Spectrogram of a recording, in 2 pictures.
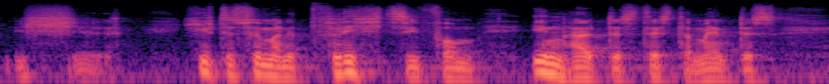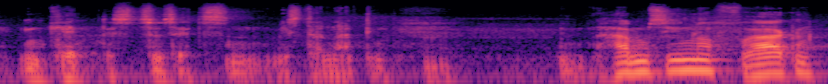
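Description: An actor playing a formal, circumspect lawyer in a German radio crime drama, speaking precisely and deliberately. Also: male voice, low-pitched, big pitch swings, husky, full character voice. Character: formal, circumspect male lawyer reporting a will.

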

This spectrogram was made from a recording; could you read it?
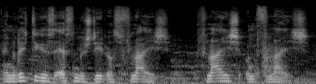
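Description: An actor playing an opinionated, hot-tempered, meat-loving band musician with a blustering, pompous manner in a radio play. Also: male voice, medium pitch, animated, unhurried, over music, close to an everyday voice. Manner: pompous pronouncements, coarse cursing.

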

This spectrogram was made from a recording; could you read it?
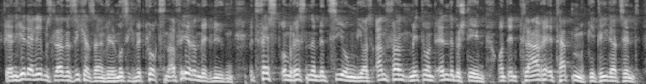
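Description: A wounded, devoted husband in middle age, played by a male actor, speaks with a slightly husky voice. He reasons deliberately and articulately, like someone lecturing his wife, with an ironic edge. It is intimate dramatic dialogue from a stage play. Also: fairly high pitch, warm tone, natural voice. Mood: impassioned, lecturing. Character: reproachful yet devoted husband, wounded, philosophizing crime writer.

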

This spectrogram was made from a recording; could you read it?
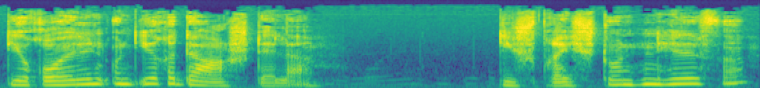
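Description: A woman's voice: medium pitch, expressive, unhurried, faint music behind. A woman formally announcing the cast of a radio play.

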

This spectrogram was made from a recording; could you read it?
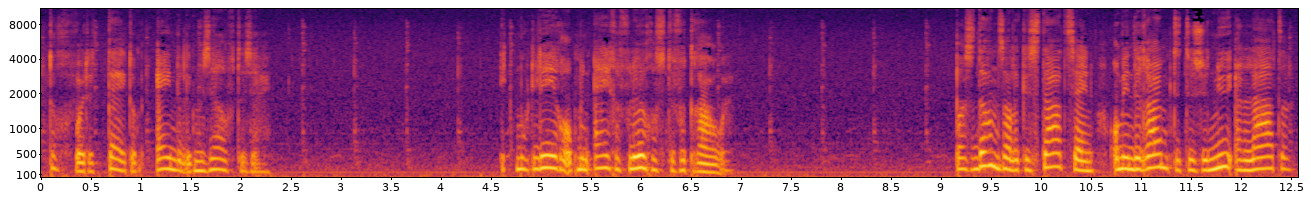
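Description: Breathy, anxious wife played by a woman, dark-voiced. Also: medium pitch, measured pace, long pauses, lightly acted. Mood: brooding, resolute. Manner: hesitant, intimate, reflective. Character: anxious, doubting wife torn by fears. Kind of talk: radio drama acting with inner monologue.

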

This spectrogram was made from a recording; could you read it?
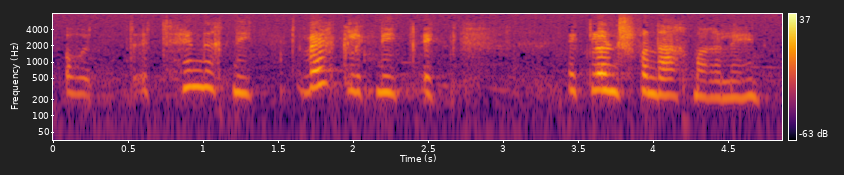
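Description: An actress playing a shy, naive young paid companion in a radio play, hesitant, timid and polite. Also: female voice, high voice, normal speed, muffled recording, a little hiss or hum, natural voice. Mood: flustered, apologetic. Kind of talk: radio drama acting.

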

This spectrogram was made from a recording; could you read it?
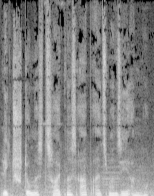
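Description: A man's voice: medium pitch, takes it slowly, noisy background, close to an everyday voice. An actor playing a troubled, delusional man on the run, murmuring his thoughts to himself in a radio drama, often half-whispering. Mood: shaken, despairing. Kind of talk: radio drama inner monologue.

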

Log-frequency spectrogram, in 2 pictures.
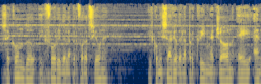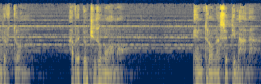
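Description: An actor playing a proud, guarded older police commissioner who narrates his own story in a theatrical, measured radio drama style. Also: low-pitched, steady tone, lightly acted. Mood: grave, troubled. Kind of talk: live radio drama reading with music. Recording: reverberant hall with music behind. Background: music.

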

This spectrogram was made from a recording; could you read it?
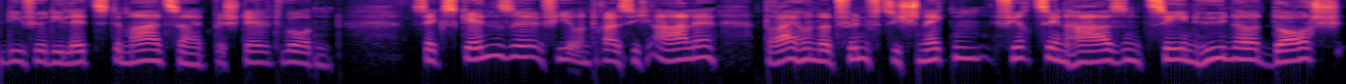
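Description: A man narrating a German radio play as scripted literary storytelling, in a measured and deliberate manner. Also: fairly high pitch, darkish tone, no room sound, studio quality.

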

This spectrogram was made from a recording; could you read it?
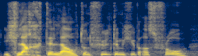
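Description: A man giving a dramatic first-person literary narration in a theatrical manner that moves between hushed and excited. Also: sits high, measured pace. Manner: theatrical, swinging from hushed murmurs to excited outbursts.

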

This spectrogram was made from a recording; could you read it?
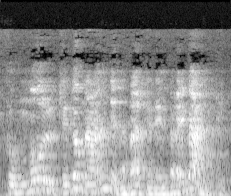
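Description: A man's voice: fairly high pitch, big pitch swings, measured pace, pushed and bright, heavily acted. An actor playing an insistent, accusatory male lawyer who hammers a witness with repeated questions in a theatrical courtroom drama. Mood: probing. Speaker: stage actor. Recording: roomy, distant stage recording with faint noise.

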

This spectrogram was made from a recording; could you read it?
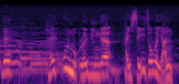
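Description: A man's voice: high voice, lively intonation, moderate pace, music in the background. A man acting a prince's loyal chariot driver in a Cantonese radio drama, deferential and explaining things plainly. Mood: frank.

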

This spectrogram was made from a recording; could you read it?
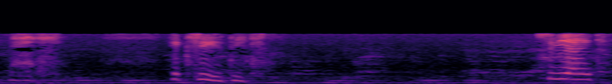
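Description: An actress playing a weary, cynical surveillance worker in a radio play, speaking in a dry, dismissive way. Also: female voice, high voice, slow. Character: weary, cynical woman working as surveillance eavesdropper. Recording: noisy, tinny band-limited old radio recording.

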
